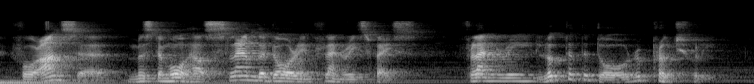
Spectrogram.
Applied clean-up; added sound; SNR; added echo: none; Bowed string instrument; 19 dB; reverberation time 1.0 s.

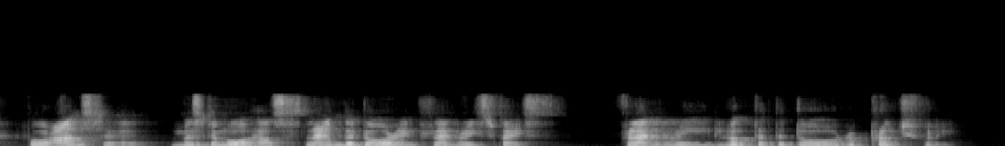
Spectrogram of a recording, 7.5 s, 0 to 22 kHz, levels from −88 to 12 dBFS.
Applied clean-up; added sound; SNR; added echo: neural mask model DeepFilterNet 3.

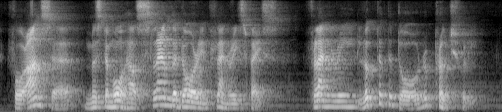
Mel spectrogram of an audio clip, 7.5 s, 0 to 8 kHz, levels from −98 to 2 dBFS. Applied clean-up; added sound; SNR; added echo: neural separator model SepFormer DNS4.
